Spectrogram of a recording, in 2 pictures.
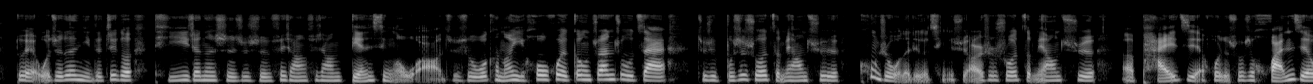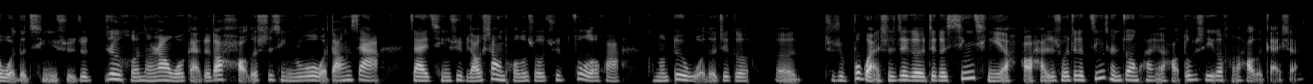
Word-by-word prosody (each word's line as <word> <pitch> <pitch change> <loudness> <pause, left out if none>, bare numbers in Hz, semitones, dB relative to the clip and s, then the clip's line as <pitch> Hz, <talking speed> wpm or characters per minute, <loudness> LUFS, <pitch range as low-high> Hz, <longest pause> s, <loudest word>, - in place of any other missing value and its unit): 对， 195 -4 +2
我 - - 0
觉 190 -1 +1
得 215 +2 +4
你 200 -4 +2
的 180 +1 -4
这 220 +5 +1
个 195 -2 +5 0.2
提 185 +1 -5
议 200 - +2
真 195 0 +3
的 195 0 +2
是 185 -3 -2
就 185 - -6
是 175 -1 -3
非 200 +4 -2
常 180 -2 -1
非 190 +2 -8
常 180 -1 -1
点 160 +2 +3
醒 190 -3 -2
了 - - -5
我 - - -2
啊， - - -1
就 200 - -11
是 185 0 -5
我 180 +1 +3
可 205 0 -2
能 185 +2 +2
以 200 -3 +3
后 215 +3 +4
会 215 -1 +5
更 215 +2 +2
专 225 +1 +5
注 225 -3 +1
在 185 -3 +6 0.3
就 200 - -4
是 195 - 0
不 180 +1 -5
是 220 +4 +1
说 210 -1 +4
怎 210 - -2
么 180 - -2
样 180 0 0
去 185 -1 0 0.2
控 345 -6 -2
制 210 - 0
我 170 - +2
的 - - -1
这 - - -4
个 - - -3
情 210 +1 -7
绪， 205 - -8
而 - - +2
是 200 +1 -4
说 195 0 +1
怎 200 - -3
么 - - -6
样 185 +1 +1
去， 190 -2 0 0.3
呃， - - 0
排 - - +4
解， 195 -2 0
或 190 - 0
者 - - -1
说 190 - -4
是 190 - -1
缓 200 +1 +5
解 190 -6 +5
我 165 - +3
的 - - -5
情 - - -7
绪。 - - -8
就 180 - -2 0.2
任 240 +1 +3
何 175 -5 -5
能 175 -1 -4
让 195 0 +4
我 170 0 +1
感 - - -2
觉 170 - -2
到 220 - +6
好 220 - 0
的 - - -4
事 215 - -6
情， 190 -4 -7
如 175 +2 -5
果 195 +1 +1
我 - - +1
当 200 - -1
下 205 -3 +1 0.3
在 180 -2 +4
情 175 0 -7
绪 205 - -3
比 175 - -12
较 165 +1 +3
上 235 +4 +3
头 195 -4 -5
的 170 - -3
时 180 - -5
候 175 - -2
去 210 +3 -9
做 205 0 -2
的 175 - -3
话， 155 -2 -6 0.2
可 180 - -13
能 175 0 -4
对 225 +4 +1
我 190 -2 -2
的 - - -4
这 185 - -5
个 175 -2 -4 0.2
呃， - - -5 0.3
就 195 - -13
是 190 - -4
不 230 +10 +1
管 265 - +6
是 190 +1 -3
这 205 +2 +2
个 185 -2 +5
这 180 - -2
个 185 - +2
心 280 - -1
情 190 - -5
也 165 - 0
好， - - 0
还 - - -2
是 - - -2
说 190 0 -1
这 200 - -2
个 205 - +3
精 280 +10 -4
神 215 -9 -1
状 200 -1 +2
况 190 -2 -7
也 - - -5
好， - - -5
都 210 +2 -4
是 215 -2 -5
一 - - -1
个 200 - 0
很 - - -10
好 - - +1
的 - - -9
改 - - -5
善。 - - -10
195 Hz, 335 characters per minute, -26 LUFS, 180-205 Hz, 0.3 s, 在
